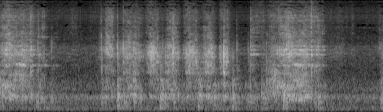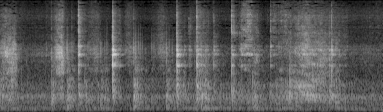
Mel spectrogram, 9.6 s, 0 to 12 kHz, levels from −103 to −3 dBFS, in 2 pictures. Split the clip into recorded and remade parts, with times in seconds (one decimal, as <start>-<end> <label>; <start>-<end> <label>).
0.0-7.5 remade; 7.5-8.6 recorded; 8.6-9.6 remade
